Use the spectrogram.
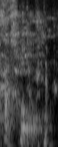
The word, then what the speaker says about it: asshole: He does say asshole like casserole. Like asshole. Asshole. Yeah, he almost adds another syllable in there.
